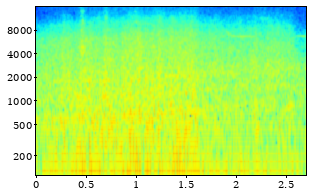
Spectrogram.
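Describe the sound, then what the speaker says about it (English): A freight train in the Workers & Resources video game runs steadily on its rails, loaded and capped at 120 maximum speed, making a dense, continuous rolling rumble with no pauses or talk. "It's too bad the train only goes 120 maximum."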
